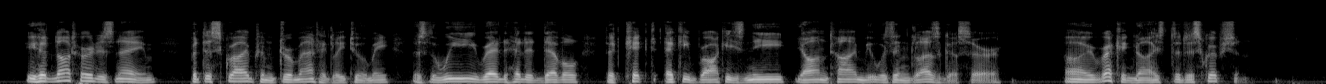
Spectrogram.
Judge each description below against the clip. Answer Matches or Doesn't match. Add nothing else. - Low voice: Matches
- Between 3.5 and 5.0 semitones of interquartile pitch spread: Doesn't match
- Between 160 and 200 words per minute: Doesn't match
